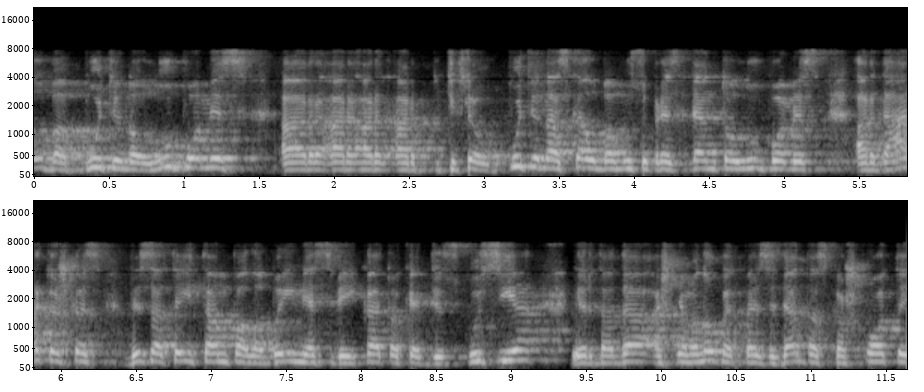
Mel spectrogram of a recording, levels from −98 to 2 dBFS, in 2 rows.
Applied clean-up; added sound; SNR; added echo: none; none; none; none.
